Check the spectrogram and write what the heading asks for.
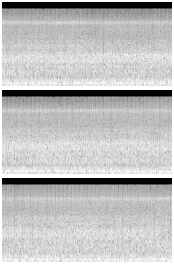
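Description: Several Ducati superbike engines idling together at a steady pitch, with no revving, in an enclosed room.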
